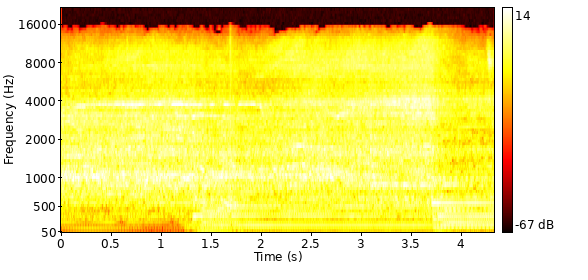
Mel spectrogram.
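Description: Live band's sustained synth chords, held and changing to a new chord about a second in and again near the end, over steady crowd noise.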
